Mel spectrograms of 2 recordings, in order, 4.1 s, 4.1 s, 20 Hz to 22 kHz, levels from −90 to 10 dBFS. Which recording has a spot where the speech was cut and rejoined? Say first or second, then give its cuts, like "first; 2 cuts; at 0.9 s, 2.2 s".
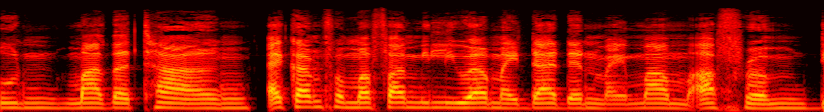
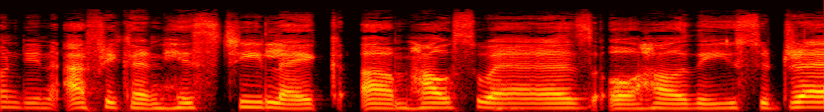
first; 1 cut; at 1.2 s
